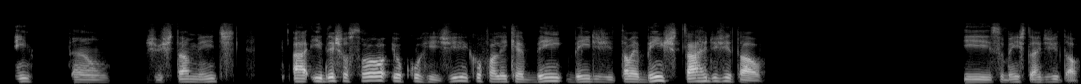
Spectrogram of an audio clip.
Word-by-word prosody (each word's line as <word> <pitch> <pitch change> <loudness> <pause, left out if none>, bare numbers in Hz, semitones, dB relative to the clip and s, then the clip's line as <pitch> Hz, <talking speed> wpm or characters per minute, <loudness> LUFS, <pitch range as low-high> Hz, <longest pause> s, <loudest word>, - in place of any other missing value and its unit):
Então, 110 -6 -7 0.4
justamente. 125 +2 -3 0.6
Ah, 140 0 +7
e 150 - +2
deixa 165 +1 +3
eu - - -2
só 180 +2 +4
eu 150 -2 +2
corrigir 150 - -3
que - - -9
eu - - +1
falei 130 -3 0
que - - -4
é - - 0
bem 150 +8 0
bem 125 +4 -2
digital, 125 +1 -2
é 125 - +3
bem-estar 150 0 +4
digital. 125 - +2 2.0
Isso. 115 -2 -5
Bem-estar 115 -1 -3
digital. 120 +2 -4
130 Hz, 130 wpm, -24 LUFS, 115-150 Hz, 2.0 s, Ah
